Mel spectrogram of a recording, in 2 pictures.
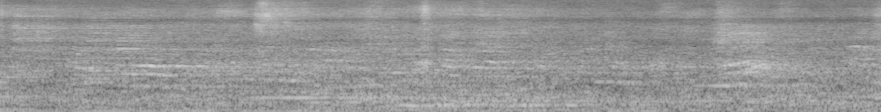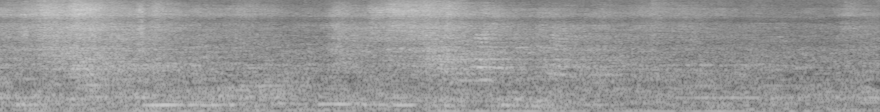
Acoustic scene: crowded indoor space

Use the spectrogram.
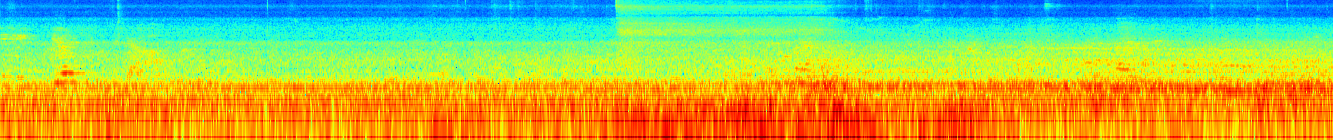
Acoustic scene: subway train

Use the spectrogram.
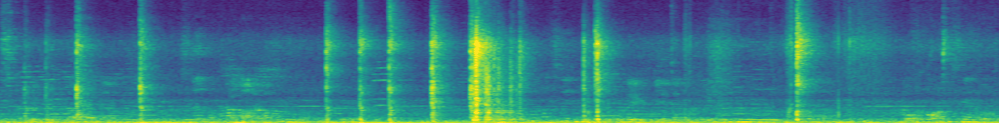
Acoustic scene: cafe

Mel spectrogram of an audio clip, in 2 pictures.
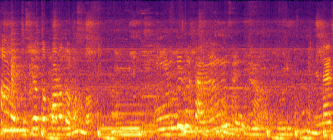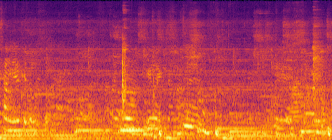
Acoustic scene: crowded indoor space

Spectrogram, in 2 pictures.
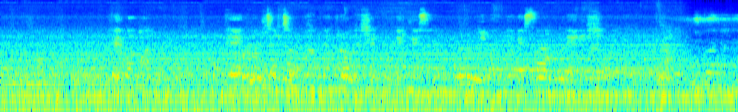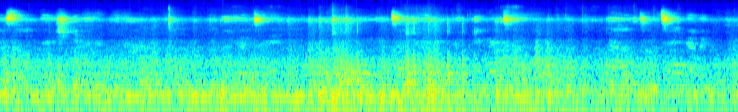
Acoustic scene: subway train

